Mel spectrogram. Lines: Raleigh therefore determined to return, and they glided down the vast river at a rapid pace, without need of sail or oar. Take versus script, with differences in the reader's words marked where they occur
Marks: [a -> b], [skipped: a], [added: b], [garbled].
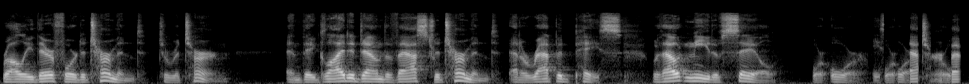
Raleigh therefore determined to return, and they glided down the vast [river -> determined] at a rapid pace, without need of sail or oar. [garbled]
